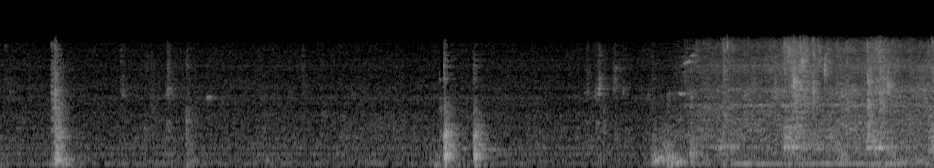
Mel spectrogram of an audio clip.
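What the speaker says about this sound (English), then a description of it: "I'm just going to pour off the liquid from the tinned salmon" Liquid poured off tinned salmon into a kitchen sink: a few sharp metallic clicks and taps from the tin come first, then a faint splashing trickle of liquid starts near the end.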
